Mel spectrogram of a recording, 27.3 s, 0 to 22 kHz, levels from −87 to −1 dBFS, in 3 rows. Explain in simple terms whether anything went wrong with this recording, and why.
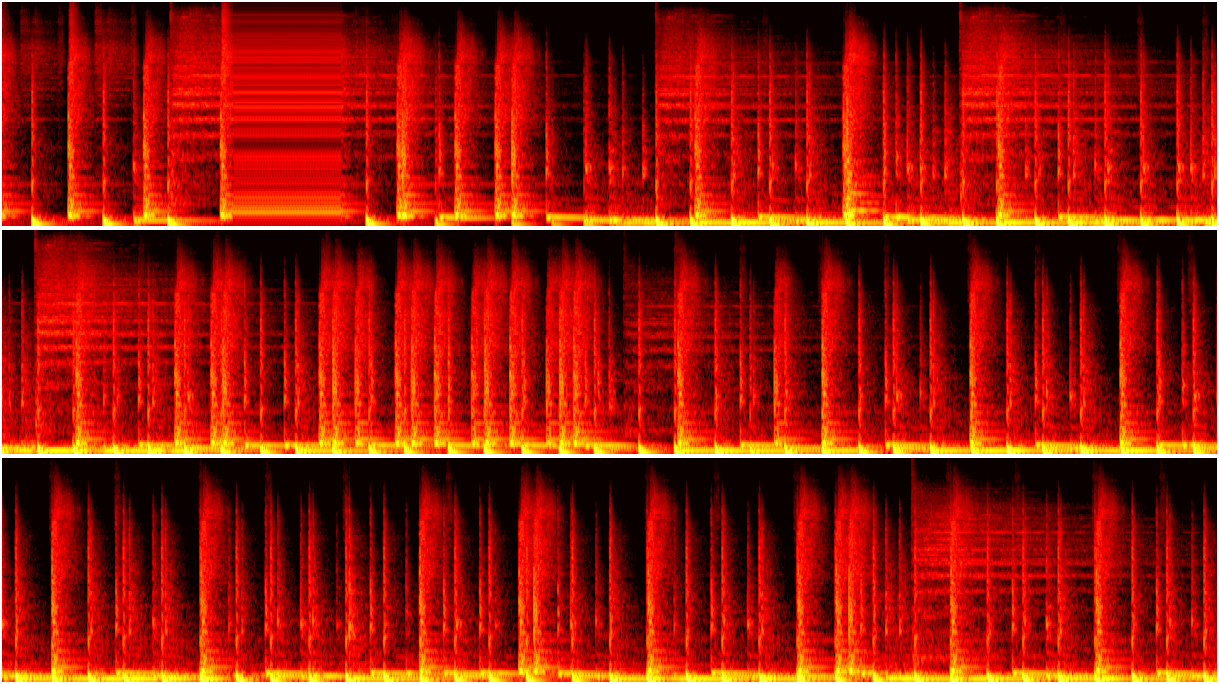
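A system hang loop occurs from 1.74 to 2.54 seconds. The computer briefly froze, but the sound hardware kept replaying the last small chunk of music still in its memory, a slice just 11.6 ms long, which fits a 512-sample buffer. Because that tiny piece repeats dozens of times in a row, about 86 times per second, the music is replaced by a steady, flat buzz for nearly a second.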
